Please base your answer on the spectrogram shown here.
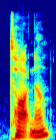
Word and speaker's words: Tottenham: For instance, T O T N E M Tottenham. The middle ham becomes N E M almost silent.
